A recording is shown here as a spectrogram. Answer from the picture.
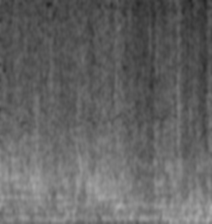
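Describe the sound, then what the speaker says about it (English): A toilet flushes close up, a loud continuous rush and gurgle of water that lasts the whole moment without any voices. "And I flush it, and it unclogs the toilet."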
